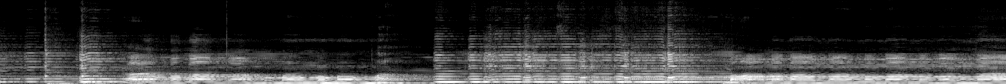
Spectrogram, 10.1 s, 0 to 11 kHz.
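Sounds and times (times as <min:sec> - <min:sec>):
man singing long note: 0:01.2 - 0:04.3, 0:07.1 - 0:10.0
tambura drone: 0:02.6 - 0:07.8.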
